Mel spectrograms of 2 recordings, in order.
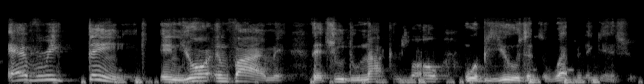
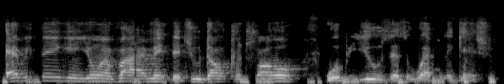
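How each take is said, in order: First: It is said slowly and deliberately. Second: It is said at a normal pace.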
